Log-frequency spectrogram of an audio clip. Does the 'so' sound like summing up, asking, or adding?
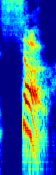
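summing up. It sounds like summing up.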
